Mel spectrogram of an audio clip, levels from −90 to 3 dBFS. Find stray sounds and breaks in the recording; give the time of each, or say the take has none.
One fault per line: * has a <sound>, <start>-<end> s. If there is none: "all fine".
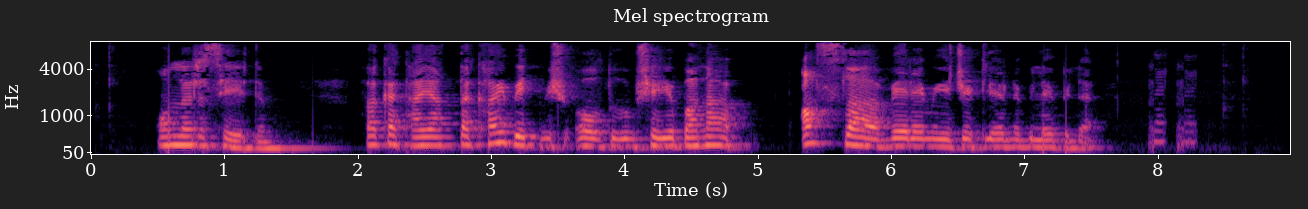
* has a laugh, 7.9-8.3 s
